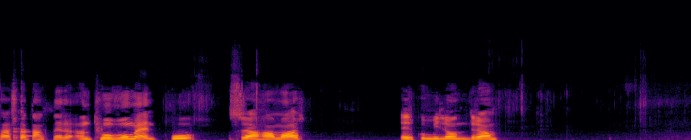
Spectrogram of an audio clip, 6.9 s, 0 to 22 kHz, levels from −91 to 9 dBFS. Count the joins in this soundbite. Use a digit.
1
